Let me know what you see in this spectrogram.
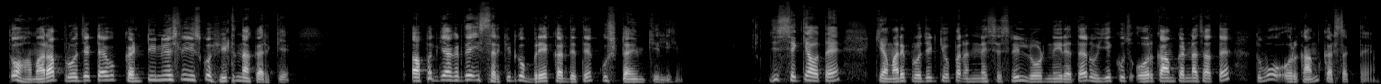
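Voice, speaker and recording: In a relaxed, explanatory coding lesson, a tutor restates key ideas and keeps asking whether the listener understands. He speaks briskly in a slightly high voice, and the close, dry recording has no echo.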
